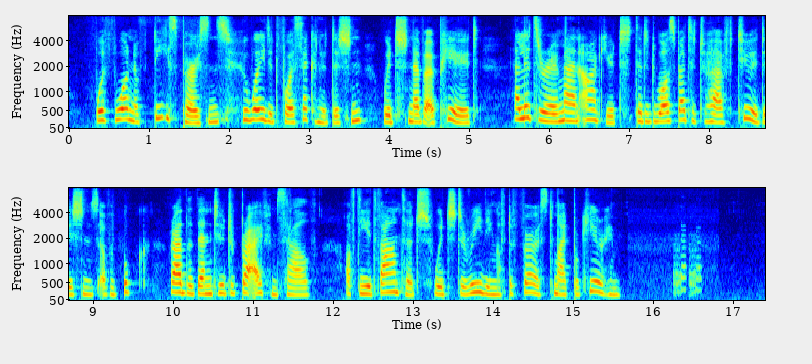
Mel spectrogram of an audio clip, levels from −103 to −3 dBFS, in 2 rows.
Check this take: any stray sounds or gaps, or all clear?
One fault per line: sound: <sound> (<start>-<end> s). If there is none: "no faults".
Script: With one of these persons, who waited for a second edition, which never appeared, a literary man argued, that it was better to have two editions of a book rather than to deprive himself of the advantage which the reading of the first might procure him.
sound: dropout (9.3-9.4 s)
sound: laugh (16.3-16.6 s)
